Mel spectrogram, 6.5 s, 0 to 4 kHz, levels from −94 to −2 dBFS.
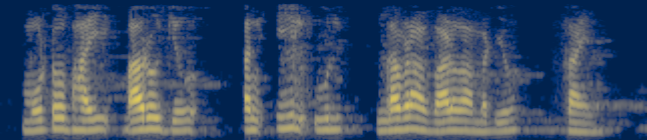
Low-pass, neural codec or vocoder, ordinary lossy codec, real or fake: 3.6 kHz; none; AAC, 24 kbps; real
